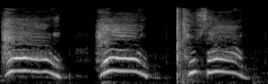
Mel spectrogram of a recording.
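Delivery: shrill, very high, loud yelling. Retelling how the man who ran yelled for help: imitating someone yelling for help. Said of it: "and he starts yelling".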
